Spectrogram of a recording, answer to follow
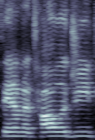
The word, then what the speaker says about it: thanatology: in with all all this grief knowledge and thanatology did I get that did I did I pronounce it right yes oh awesome and meh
